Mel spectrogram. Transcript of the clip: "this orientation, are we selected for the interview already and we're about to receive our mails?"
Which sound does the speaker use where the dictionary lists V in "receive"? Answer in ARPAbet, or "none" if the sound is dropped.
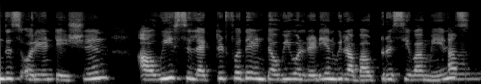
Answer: V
